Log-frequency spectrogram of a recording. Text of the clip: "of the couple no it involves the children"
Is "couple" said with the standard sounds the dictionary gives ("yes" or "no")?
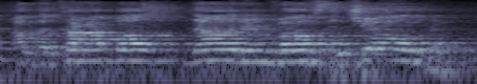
no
